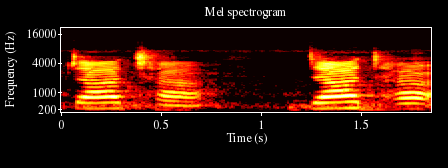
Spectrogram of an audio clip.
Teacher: श्वास में कुछ संघर्ष रगड़ के साथ निकलती उन्हें स्पर्श संघर्षी कहते हैं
